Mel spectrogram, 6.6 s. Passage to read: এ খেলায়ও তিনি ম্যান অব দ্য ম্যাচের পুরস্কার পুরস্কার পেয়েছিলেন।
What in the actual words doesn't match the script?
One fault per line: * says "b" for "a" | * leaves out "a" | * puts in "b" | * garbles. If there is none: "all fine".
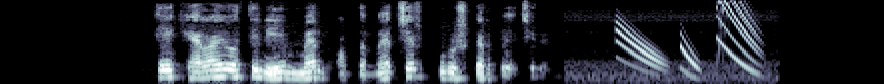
* leaves out "পুরস্কার"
